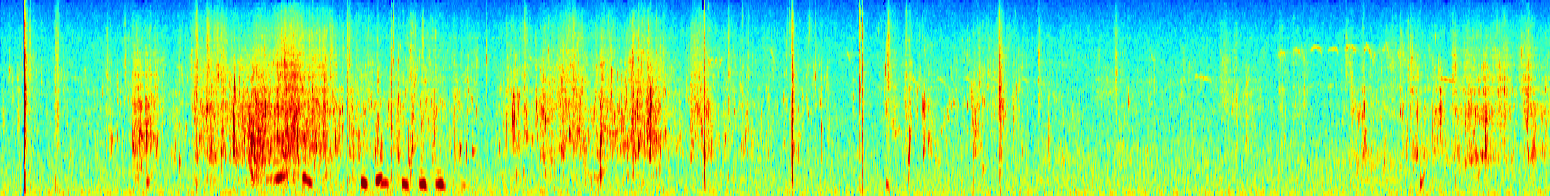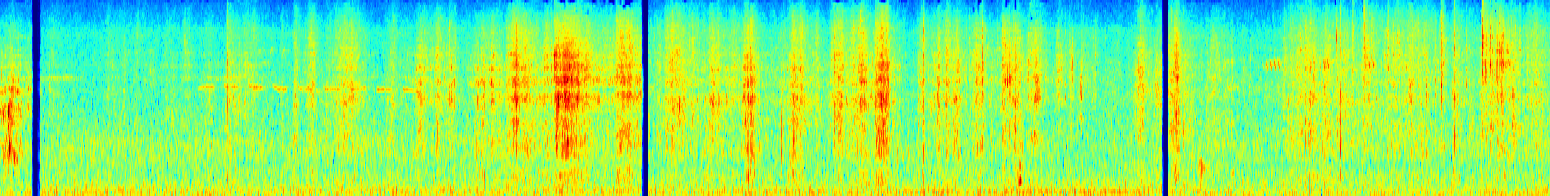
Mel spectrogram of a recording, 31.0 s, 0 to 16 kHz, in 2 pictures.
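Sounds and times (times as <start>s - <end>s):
hands splashing in muddy water: 1.0s - 10.4s, 14.0s - 15.8s.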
